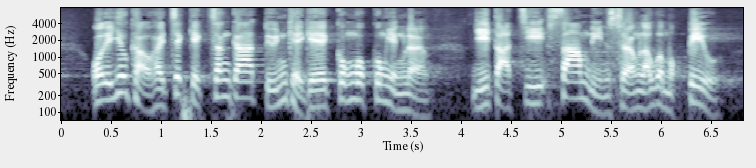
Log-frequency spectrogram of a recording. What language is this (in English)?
Cantonese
